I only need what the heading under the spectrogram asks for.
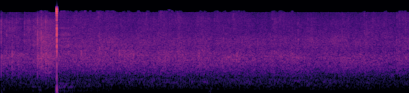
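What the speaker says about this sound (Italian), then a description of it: "E infine un applauso alle instancabili docenti Masiello, Mortella e D'Angelo." An audience gives a faint, steady round of clapping for teachers at a classical high school's evening event, with one sharp nearby clap early on.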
